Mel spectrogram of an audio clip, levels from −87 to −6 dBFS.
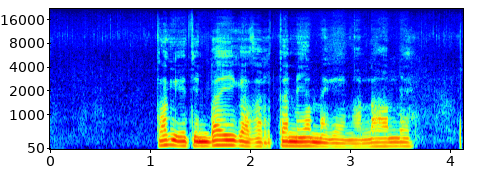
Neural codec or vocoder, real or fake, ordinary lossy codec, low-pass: codec, 44.1 kHz, 7.8 kbps, Pupu-Codec; fake; none; none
